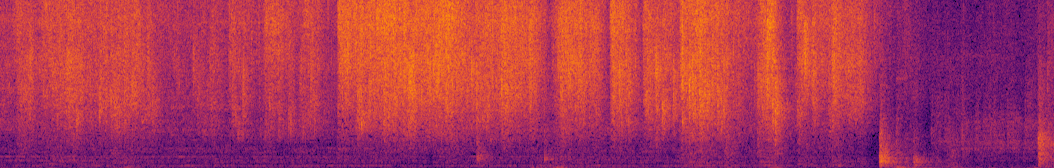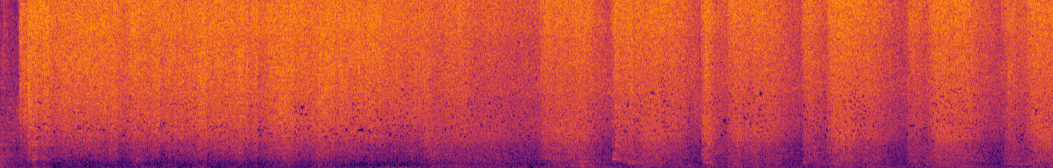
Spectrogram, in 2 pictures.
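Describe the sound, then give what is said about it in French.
Water runs from a timed push-button shower in a changing cabin, a steady, loud hissing spray that continues without pause for the whole stretch, with no voices. “après avoir appuyé sur le bouton poussoir minuté, on peut se laver et profiter des bienfaits de l'eau.”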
